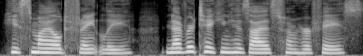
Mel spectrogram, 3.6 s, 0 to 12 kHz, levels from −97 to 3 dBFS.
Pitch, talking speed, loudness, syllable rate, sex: 235 Hz, 165 wpm, -16 LUFS, 4.4 syllables/s, female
